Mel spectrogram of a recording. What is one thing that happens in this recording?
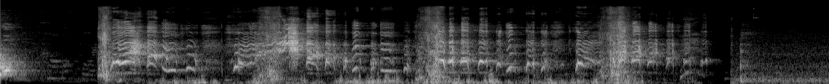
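A baby girl laughs loudly and happily nearby.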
